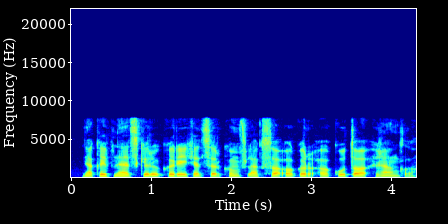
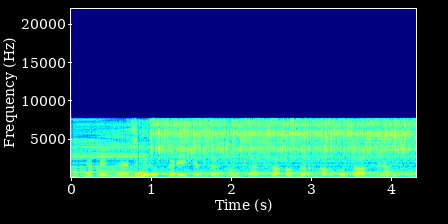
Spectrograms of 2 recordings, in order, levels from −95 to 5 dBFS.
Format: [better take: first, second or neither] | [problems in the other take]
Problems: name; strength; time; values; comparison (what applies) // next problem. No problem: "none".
first | background sound (Sink (filling or washing) / Water tap, faucet); 5 dB above the speech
